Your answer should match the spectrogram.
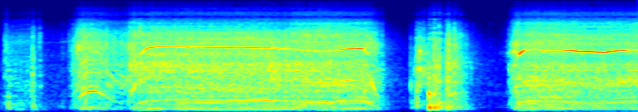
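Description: Cordless DeWalt drill boring Kreg pocket holes into plywood through a pocket-hole jig: a steady whining run of about three seconds, a short blip, then a second run starting near the end.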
